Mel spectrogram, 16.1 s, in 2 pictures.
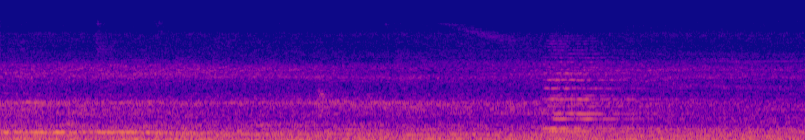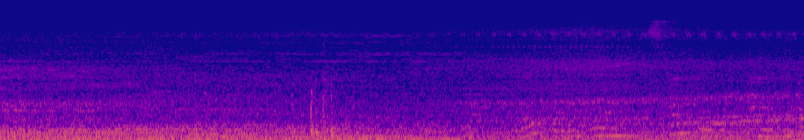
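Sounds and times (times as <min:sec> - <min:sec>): electric train rumbling on rails: 0:00.0 - 0:16.0.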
